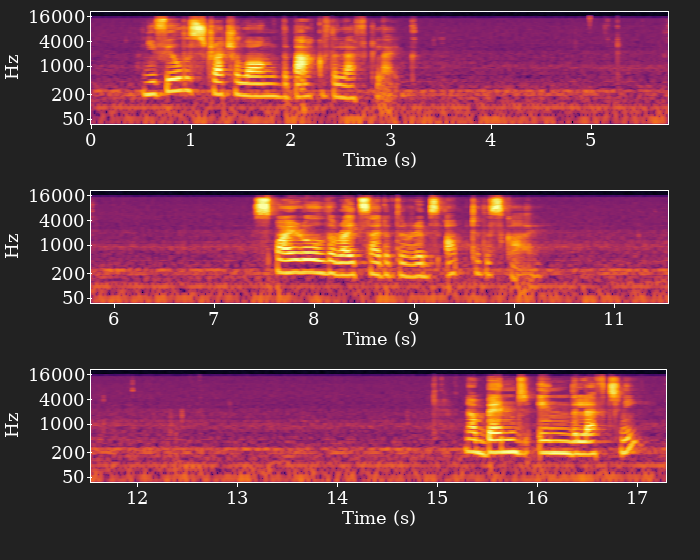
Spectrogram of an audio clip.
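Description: A woman speaks calmly and close by, giving slow instructions in short phrases.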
